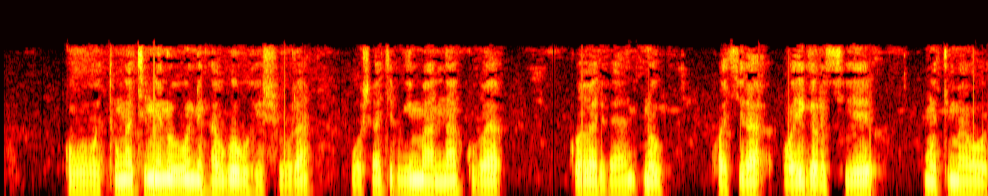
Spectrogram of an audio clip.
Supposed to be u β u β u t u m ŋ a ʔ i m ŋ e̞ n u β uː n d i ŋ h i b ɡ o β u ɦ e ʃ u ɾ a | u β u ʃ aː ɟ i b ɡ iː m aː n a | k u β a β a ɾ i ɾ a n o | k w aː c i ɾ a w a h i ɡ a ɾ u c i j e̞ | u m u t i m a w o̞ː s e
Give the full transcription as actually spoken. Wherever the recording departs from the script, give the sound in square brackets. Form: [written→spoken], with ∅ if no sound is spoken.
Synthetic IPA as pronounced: u β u β u t u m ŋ a [ʔ→c] i m ŋ e̞ n u β uː n d i ŋ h [i→a] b ɡ o β u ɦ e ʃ u ɾ a | u β u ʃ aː [ɟ→c] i b ɡ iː m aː n a | k u β a β a ɾ i ɾ a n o | k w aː c i ɾ a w a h i ɡ a ɾ u c i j e̞ | u m u t i m a w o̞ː s e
